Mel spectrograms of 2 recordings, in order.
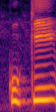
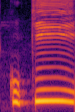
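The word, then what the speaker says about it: cookie: जैसे कुकी movie कुकी ऐसे नहीं बोल रहे मूवी लंबा नहीं बोल रहे हैं।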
